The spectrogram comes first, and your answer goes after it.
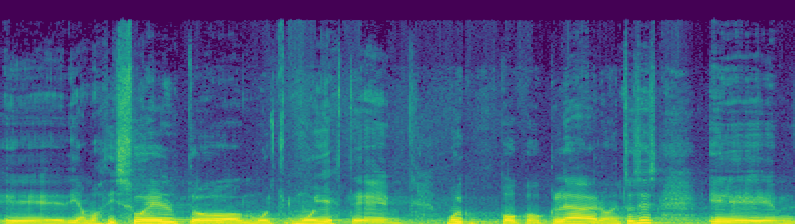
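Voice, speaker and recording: The speech comes at a very slow pace with very even loudness. Audible room echo surrounds it. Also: woman. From Argentina. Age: 50s. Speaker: political scientist, research agency director. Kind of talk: interview. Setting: museum, interview set. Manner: hesitant, many fillers.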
